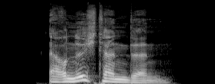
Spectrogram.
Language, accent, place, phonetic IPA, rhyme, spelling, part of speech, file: German, Germany, Berlin, [ɛɐ̯ˈnʏçtɐndn̩], -ʏçtɐndn̩, ernüchternden, adjective, De-ernüchternden.ogg
- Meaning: inflection of ernüchternd: 1. strong genitive masculine/neuter singular 2. weak/mixed genitive/dative all-gender singular 3. strong/weak/mixed accusative masculine singular 4. strong dative plural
